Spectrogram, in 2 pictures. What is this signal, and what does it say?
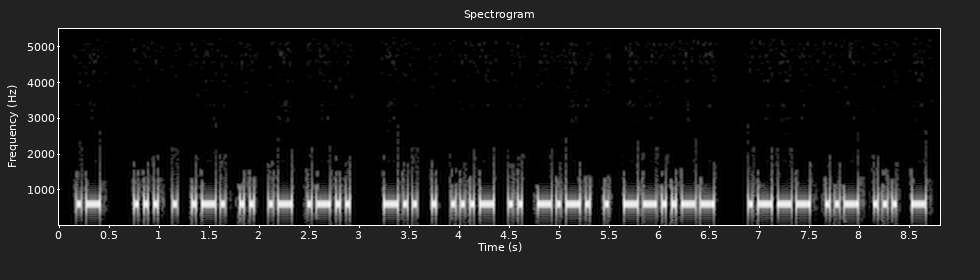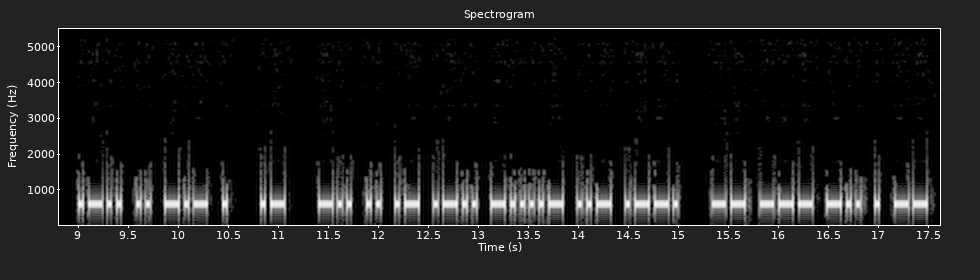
Morse code, heard as a keyed tone, about 25 wpm, 600 Hz. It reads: A SERIAL DEVICE, JUST LIKE A DIAL-UP MODEM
